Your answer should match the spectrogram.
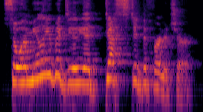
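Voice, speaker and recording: A woman speaking as an elementary teacher, expressive and encouraging, in simple words for children and their families. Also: high-pitched, normal speed. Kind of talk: children's read-aloud with casual talk to families.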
